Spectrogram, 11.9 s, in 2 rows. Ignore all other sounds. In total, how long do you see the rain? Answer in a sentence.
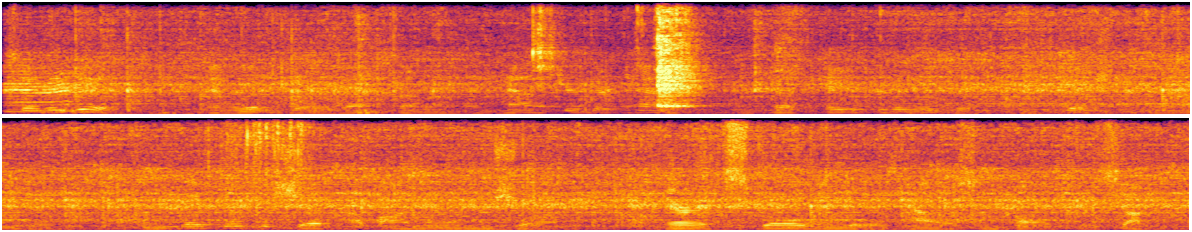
The rain can be heard for 12 seconds in total.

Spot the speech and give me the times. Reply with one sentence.
The speech can be heard from 0.0 to 11.8 s.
